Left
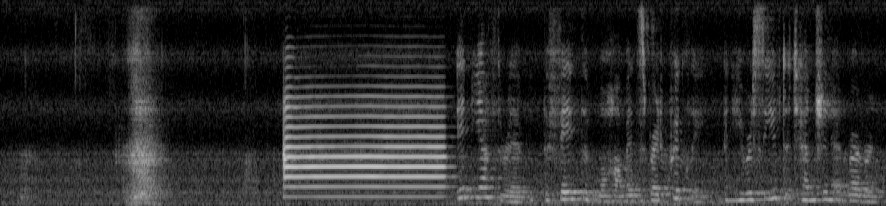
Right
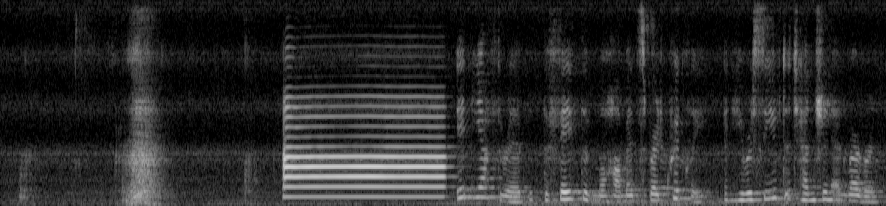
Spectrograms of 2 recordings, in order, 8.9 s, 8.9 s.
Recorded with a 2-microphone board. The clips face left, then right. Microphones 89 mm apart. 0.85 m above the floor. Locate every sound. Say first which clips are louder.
0.2 s a zipper: right 3 dB; 40° right (ahead or behind), 7.5 m
2.8 s a trumpet: right 5 dB; 35° right (ahead or behind), 0.7 m
4.6 s a woman speaking: right 4 dB; 40° right (ahead or behind), 2 m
